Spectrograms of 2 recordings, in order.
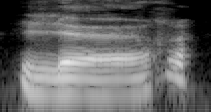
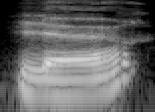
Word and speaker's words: l'heure: This is actually a la, but because the H is silent and the word begins with a vowel sound, we have to use the apostrophe. So we have l'heure, l'heure.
